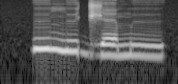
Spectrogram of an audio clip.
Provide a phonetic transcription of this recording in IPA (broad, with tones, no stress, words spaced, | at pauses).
ɨ˦ ŋɨ˧d͡ʒɛ˨mɨ˨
